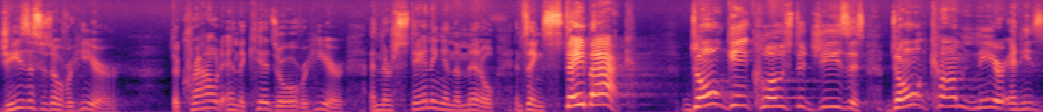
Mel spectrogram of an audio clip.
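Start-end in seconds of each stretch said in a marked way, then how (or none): 5.4-10.0 play-acted, very high, slow, raised shout. Acting out disciples holding back parents and children: imitating disciples yelling. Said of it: "they're yelling at them".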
